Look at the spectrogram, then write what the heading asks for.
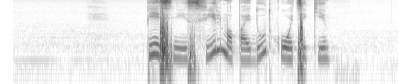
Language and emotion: Russian, neutral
